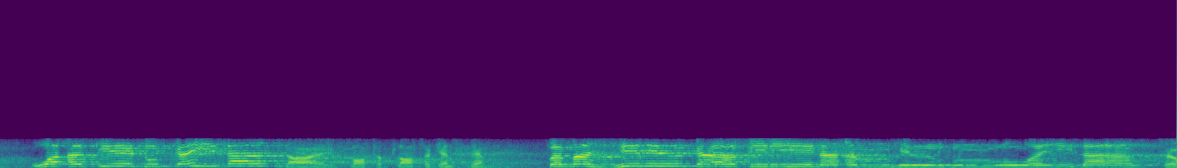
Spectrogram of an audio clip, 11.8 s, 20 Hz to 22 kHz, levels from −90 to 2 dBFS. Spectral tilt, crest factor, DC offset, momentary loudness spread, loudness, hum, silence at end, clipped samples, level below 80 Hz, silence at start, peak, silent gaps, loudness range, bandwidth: -6.5 dB/octave; 16 dB; under 0.1%; 11 LU; -18 LUFS; none; 0 s; under 0.1%; -60 dBFS; 0 s; -4 dBFS; none; 4 LU; 4 kHz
